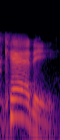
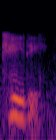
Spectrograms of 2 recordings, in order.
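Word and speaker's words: Cady: Michigan her name is caddy caddy Herron where are you Katie that's me it's pronounced like Katie my apologies I have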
